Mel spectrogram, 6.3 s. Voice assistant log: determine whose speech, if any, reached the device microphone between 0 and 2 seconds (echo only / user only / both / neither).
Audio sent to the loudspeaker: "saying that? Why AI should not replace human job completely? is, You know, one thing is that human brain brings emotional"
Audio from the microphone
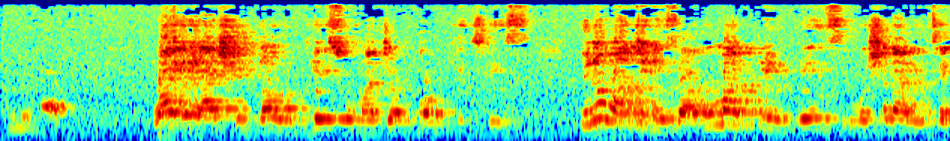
echo only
